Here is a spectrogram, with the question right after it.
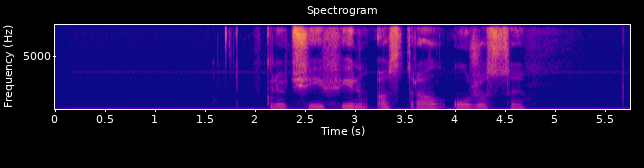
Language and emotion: Russian, neutral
